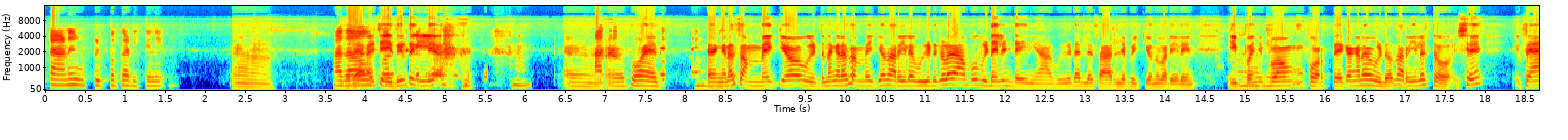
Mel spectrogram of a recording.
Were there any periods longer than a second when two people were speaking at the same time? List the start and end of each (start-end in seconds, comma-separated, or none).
none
